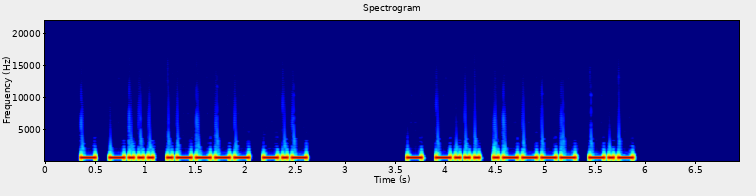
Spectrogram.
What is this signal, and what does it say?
Morse code, heard as a keyed tone, about 25 wpm, 700 Hz. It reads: TB1K TB1K
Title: DXCC-100 Call Signs - 4 Characters - Repeated 2x - 25wpm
